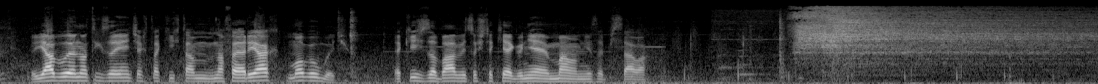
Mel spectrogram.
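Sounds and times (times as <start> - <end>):
speech: 0.3 - 6.6
steam locomotive hissing steam: 7.1 - 10.9.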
